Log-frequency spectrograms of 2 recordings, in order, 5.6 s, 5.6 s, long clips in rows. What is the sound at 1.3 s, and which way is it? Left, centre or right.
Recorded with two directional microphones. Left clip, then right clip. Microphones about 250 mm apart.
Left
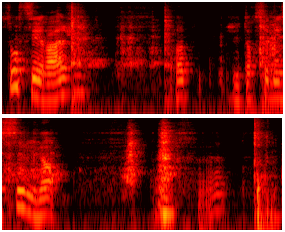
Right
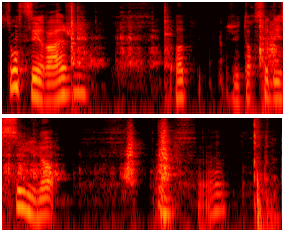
Filing, right.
